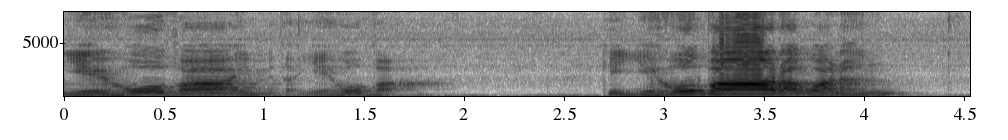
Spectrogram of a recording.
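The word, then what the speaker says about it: יהוה: 그럼 주의 이름은 예호바라고 발음을 하고요. 한글 성경에는 여호와 여호와 그래 있습니다. 그렇죠? 네. 그래서 히브리 발음은 예호바입니다.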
